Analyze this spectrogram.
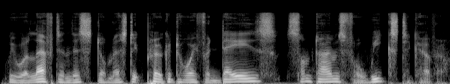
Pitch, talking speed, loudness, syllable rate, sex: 105 Hz, 175 wpm, -18 LUFS, 5.4 syllables/s, male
